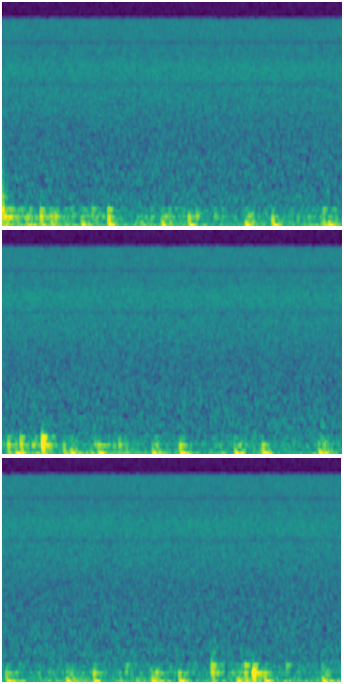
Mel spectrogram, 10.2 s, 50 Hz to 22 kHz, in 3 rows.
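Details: Heart sounds through a Littmann Cardiology stethoscope, with auscultation at the mitral, tricuspid, Erb's, pulmonic and aortic sites: a steady low thumping heartbeat about 70 a minute with normal first and second sounds. Normal heart sounds.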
